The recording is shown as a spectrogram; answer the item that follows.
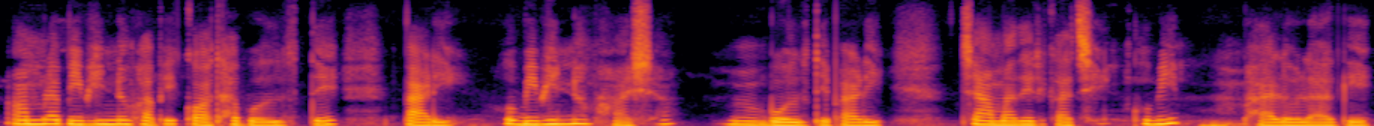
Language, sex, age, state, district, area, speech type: Bengali, female, 30-45, West Bengal, Hooghly, urban, spontaneous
